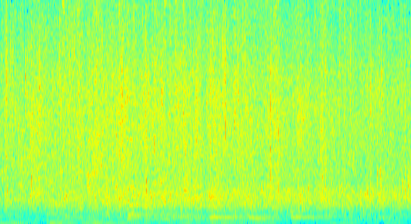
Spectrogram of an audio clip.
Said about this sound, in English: How many of us are willing to work it out? Come on, let's clap it up for Jesus.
